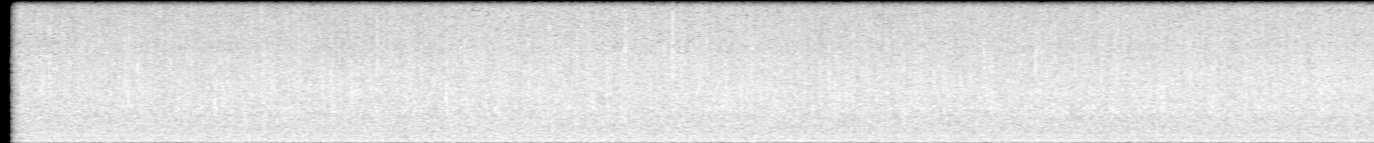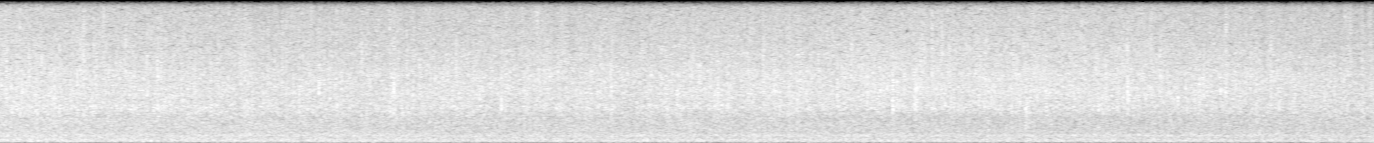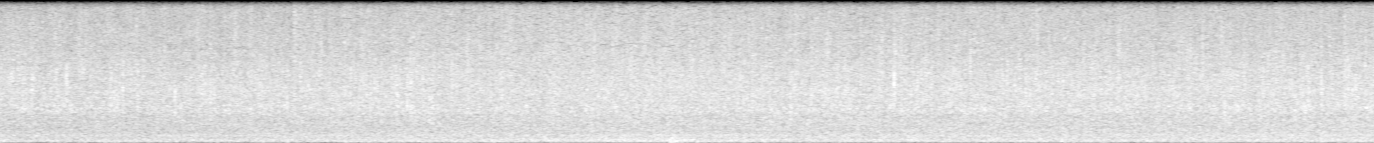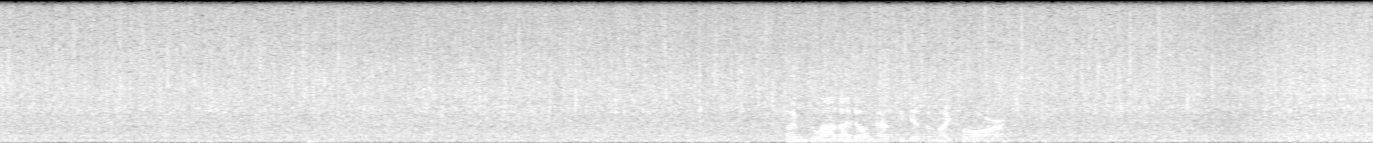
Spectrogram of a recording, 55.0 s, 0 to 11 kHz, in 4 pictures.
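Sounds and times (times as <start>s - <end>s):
heavy rain on asphalt: 0.1s - 54.9s.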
